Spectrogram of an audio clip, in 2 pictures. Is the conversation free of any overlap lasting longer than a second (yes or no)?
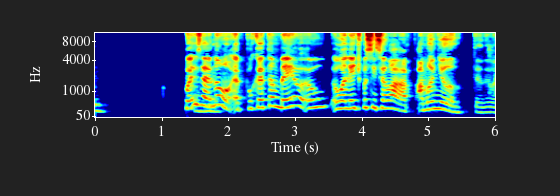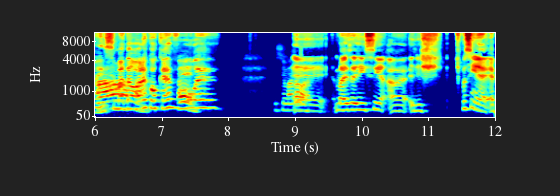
no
